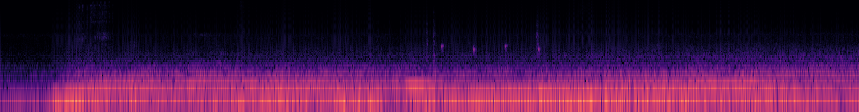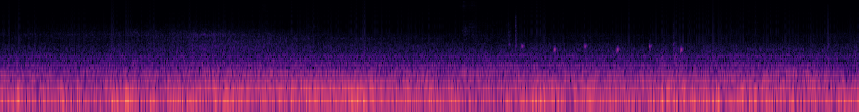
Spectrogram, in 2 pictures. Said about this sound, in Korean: 스포츠 모드에 두면 이 액티브 사운드가 생각보다 되게 묵직한 사운드를 보여주고 있습니다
